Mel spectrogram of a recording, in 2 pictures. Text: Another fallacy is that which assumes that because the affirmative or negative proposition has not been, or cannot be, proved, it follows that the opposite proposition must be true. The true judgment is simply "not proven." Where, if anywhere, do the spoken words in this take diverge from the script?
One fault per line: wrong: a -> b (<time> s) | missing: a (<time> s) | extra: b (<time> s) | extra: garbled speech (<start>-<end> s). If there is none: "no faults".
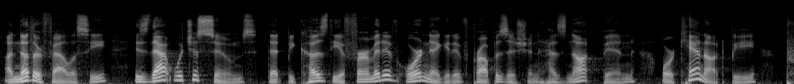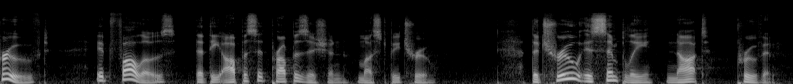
missing: judgment (13.7 s)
